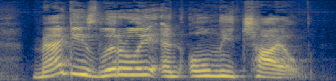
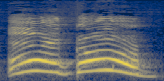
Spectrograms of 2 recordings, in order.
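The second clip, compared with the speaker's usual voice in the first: high, slow, louder gasping oh my God; overwhelmed gush; 11 semitones higher, 4 dB louder, slower than usual. Retold or imitated. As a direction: swoon over the scene. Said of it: "It's like".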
